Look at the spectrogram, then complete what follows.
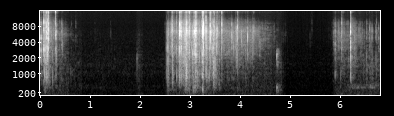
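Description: Plastic packaging holding bagged round acrylic diamond-painting drills crinkling as it is handled. It comes in bursts: a brief one at the start, a longer one from about two and a half seconds in, and a fainter one near the end.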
